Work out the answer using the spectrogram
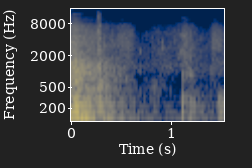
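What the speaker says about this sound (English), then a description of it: "I'll show you under the bonnet, and let me just open that" The bonnet of a classic Jaguar XK 150 opens with a dull clunk of the latch, followed by a couple of softer metallic knocks, close and without talk.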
